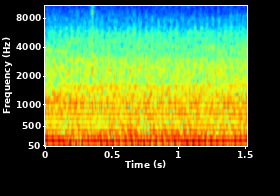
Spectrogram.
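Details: Generator switched to 240 volts, temporarily rigged to power a welder: steady small-engine drone with even low pulse, no hunting or surging; holds speed smoothly under welder load.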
